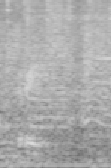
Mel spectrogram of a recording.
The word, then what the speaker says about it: antre: diucapkan oleh masyarakat ialah kata antre, yang dimana masyarakat lebih sering menyebutnya dengan kata antri daripada antre. Yang menggunakan E itu adalah yang benar, sedangkan I itu adalah kesalahan ya.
